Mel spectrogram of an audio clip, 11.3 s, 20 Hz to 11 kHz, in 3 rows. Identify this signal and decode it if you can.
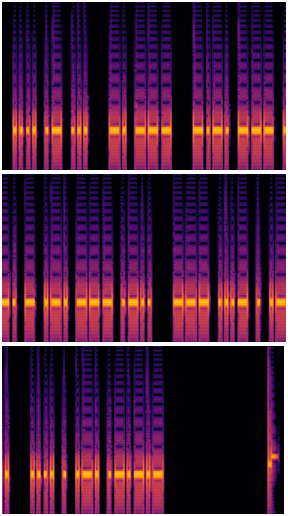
Morse code, heard as a keyed tone, about 27 wpm, 700 Hz. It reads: HAS NO CONTROL OVER HER.
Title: Sentences from Top 1000 Words - Review Part 5 - 28wpm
